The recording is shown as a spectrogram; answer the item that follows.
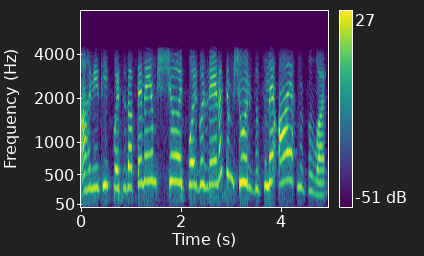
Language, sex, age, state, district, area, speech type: Kashmiri, female, 18-30, Jammu and Kashmir, Budgam, rural, conversation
